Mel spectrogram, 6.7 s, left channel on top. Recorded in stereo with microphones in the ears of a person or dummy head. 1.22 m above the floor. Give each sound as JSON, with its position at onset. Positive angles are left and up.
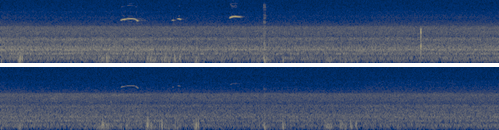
{"t": 1.6, "sound": "a bird", "side_deg": 60}
{"t": 3.5, "sound": "a thud", "side_deg": 35}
